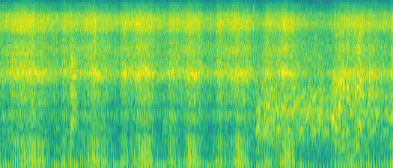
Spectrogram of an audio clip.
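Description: A newly bought motorcycle revving close by, its engine pulsing in repeated throttle bursts with a rough clattering rhythm while people talk over it.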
